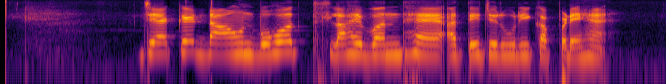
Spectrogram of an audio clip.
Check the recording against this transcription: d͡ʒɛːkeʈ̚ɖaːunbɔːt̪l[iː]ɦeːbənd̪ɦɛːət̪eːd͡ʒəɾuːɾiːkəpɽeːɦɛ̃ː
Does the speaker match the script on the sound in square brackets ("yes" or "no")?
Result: no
